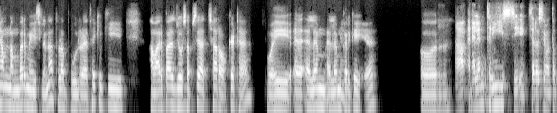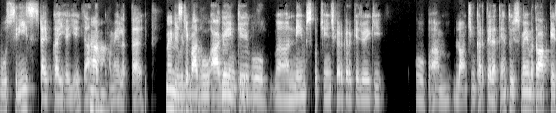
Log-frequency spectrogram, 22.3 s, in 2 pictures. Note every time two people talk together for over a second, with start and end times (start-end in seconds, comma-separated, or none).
none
